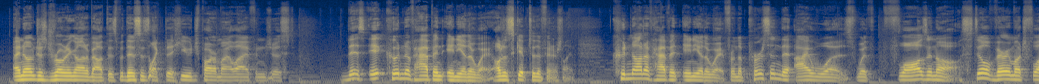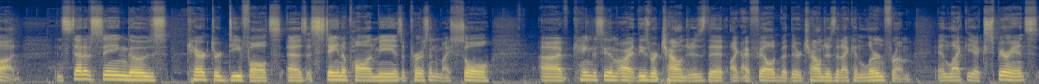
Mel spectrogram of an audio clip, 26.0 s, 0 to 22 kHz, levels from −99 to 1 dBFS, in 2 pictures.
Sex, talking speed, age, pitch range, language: male, 230 wpm, 20-39, 120-145 Hz, English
